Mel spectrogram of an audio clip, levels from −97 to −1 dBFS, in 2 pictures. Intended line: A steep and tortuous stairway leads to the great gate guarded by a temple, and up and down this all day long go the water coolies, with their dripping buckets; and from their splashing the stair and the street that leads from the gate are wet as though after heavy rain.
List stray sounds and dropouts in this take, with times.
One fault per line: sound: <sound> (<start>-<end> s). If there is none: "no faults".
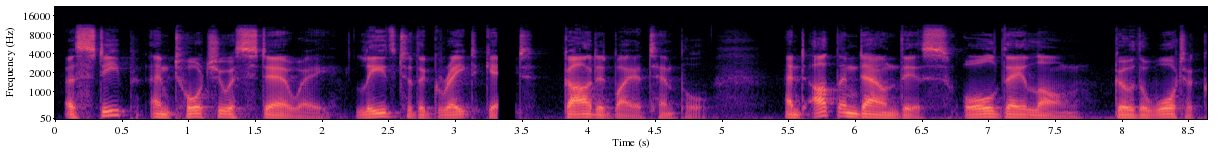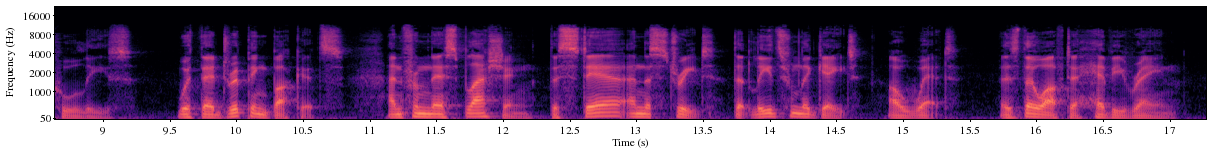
sound: dropout (3.3-3.5 s)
